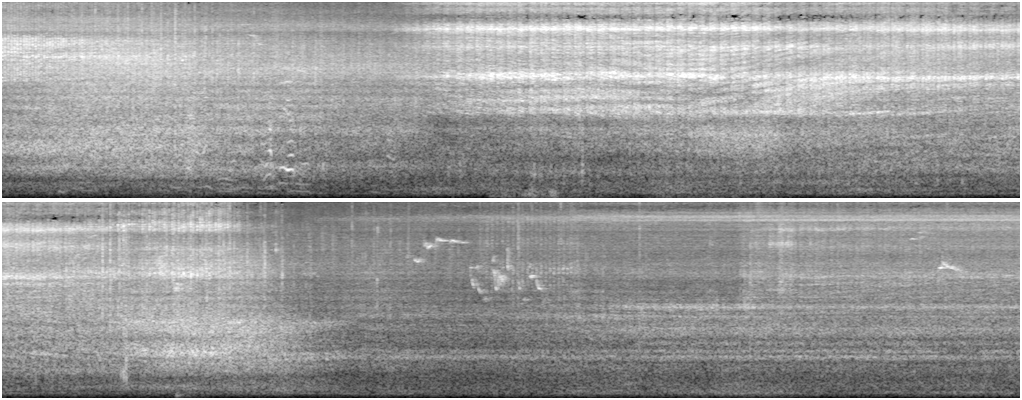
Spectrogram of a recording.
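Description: Small live-steam garden-railway locomotive running past with its carriages: steam hissing and the wheels rattling on the track. It is loud for most of the first twenty seconds, with a sharp click about four seconds in, then quieter as the train moves away.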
